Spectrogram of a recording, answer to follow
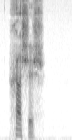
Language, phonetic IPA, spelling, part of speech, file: Polish, [ˈxaʃɨʃ], haszysz, noun, Pl-haszysz.ogg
